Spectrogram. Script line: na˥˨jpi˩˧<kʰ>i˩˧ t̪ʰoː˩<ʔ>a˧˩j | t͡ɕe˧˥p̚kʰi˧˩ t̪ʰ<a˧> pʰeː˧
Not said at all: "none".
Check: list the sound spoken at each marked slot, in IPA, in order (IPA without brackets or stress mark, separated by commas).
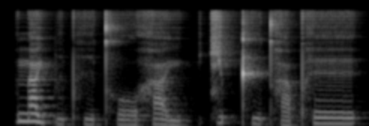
pʰ, h, a˩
